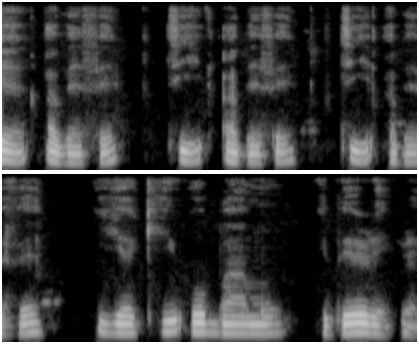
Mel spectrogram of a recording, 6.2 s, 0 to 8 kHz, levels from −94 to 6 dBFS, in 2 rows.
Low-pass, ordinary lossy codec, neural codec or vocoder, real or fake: 7.2 kHz; none; none; real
